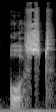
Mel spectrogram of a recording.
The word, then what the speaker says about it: ost: The letter O is always going to be pronounced as O. For example, you have the word ost, which is for cat. O-S-T. Ost. It will never be pronounced anything differently. That is always an O for ost.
